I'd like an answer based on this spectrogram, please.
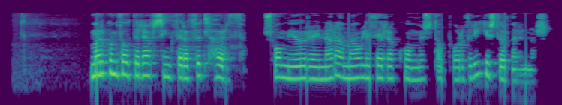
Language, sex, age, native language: Icelandic, female, 30-39, Icelandic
